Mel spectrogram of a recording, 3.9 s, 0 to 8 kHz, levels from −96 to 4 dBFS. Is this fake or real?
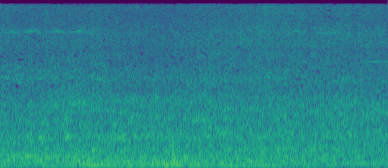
real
